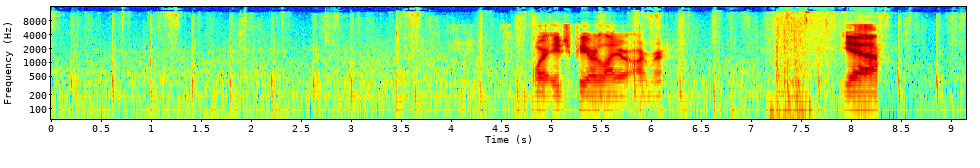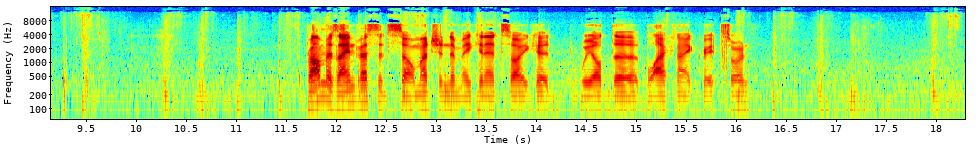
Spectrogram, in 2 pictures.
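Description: Armoured footsteps thud quickly on stone.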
